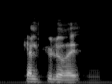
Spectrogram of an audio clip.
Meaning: second-person plural future of calculer
- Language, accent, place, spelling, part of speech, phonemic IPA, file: French, France, Lyon, calculerez, verb, /kal.kyl.ʁe/, LL-Q150 (fra)-calculerez.wav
